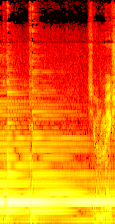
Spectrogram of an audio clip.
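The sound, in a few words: guitar D string tone compared at fifth fret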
